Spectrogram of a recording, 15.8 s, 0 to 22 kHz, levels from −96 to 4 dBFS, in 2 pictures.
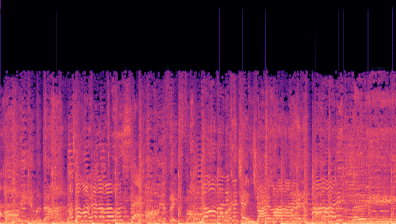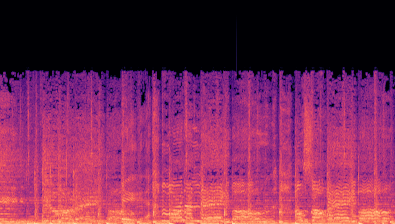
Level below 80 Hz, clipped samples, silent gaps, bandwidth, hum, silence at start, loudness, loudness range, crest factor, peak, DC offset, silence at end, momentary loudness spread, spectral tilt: -16 dBFS; under 0.1%; none; 15.5 kHz; none; 0 s; -11 LUFS; 2 LU; 10 dB; 0 dBFS; under 0.1%; 0 s; 4 LU; -4.5 dB/octave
